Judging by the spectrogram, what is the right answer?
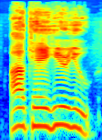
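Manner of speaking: flat, monotone, dead-level delivery with no lift. Mocking a pregame clip of Jason Tatum: flat Jason Tatum monotone. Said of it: "he's very monotone when it comes to um his speech".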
